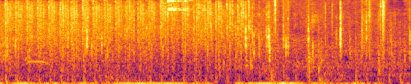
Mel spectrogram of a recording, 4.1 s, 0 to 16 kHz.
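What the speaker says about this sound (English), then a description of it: "I missed every shot in that magazine." Rapid gunfire from the video game 007 First Light, heard as a dense stream of shots that fires continuously at fairly low level.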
